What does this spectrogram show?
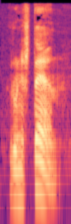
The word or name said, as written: runyaxten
